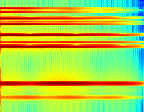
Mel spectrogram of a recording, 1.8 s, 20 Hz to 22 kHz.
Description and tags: fm7bell
Synthesizer drumkit produced in Native Instruments FM7 software.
